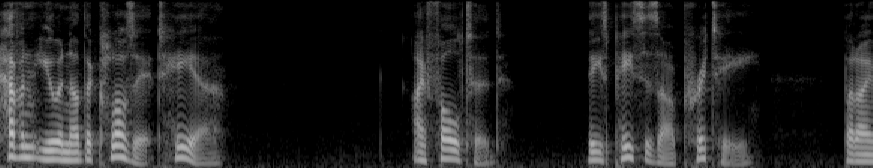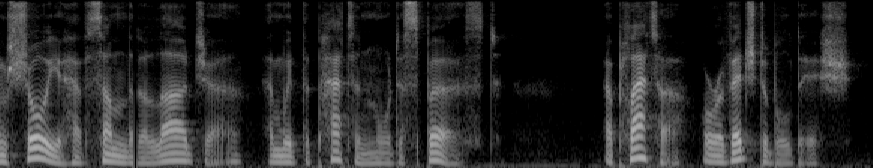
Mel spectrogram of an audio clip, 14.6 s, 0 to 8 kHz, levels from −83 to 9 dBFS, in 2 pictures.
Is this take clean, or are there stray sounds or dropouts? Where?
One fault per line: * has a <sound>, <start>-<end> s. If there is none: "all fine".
* has a dropout, 8.4-8.4 s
